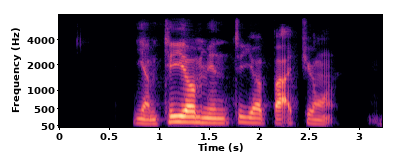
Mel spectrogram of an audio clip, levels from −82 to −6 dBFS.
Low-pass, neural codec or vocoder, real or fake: 7.2 kHz; codec, 16 kHz, 0.8 kbps, ZipCodec; fake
